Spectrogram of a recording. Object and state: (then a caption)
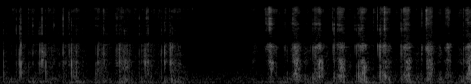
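Bar of soap scratched and tapped with fingernails. Long dark teal nails scratch and tap a small round solid white soap bar held in the hands. Quick, irregular bursts of dry, bright scratching give way to a brief near-silent pause, then a fast run of crisp, short scrapes and taps.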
